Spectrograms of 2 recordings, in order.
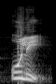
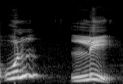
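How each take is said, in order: First: Said in the usual way. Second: "উল লি" slow, with a gap between the parts; two separate syllables. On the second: Shown as a demonstration. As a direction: split "উল লি" into two beats. ("উল লি" দুই ভাগে, ধীরে) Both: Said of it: "এখানে দুটো syllable".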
